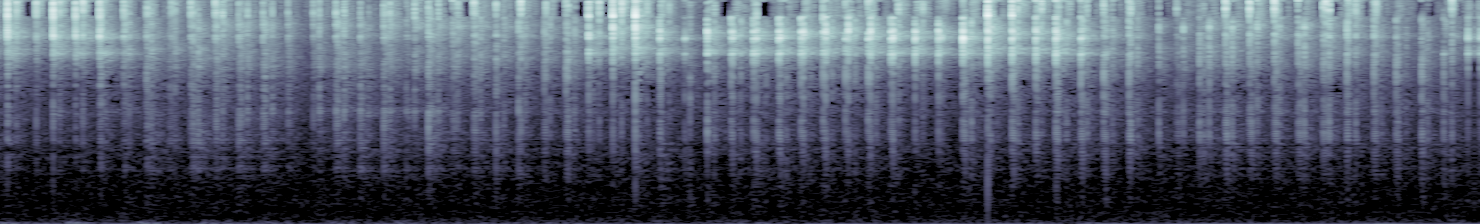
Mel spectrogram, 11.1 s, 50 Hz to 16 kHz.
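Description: Long acrylic nail tips tap rapidly and unevenly on a small clear plastic Sally Hansen lip gloss tube with purple gloss and a silver cap, held in both hands. About 64 short, bright plastic clicks follow one another and die out almost instantly. A faint steady low hum runs underneath.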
